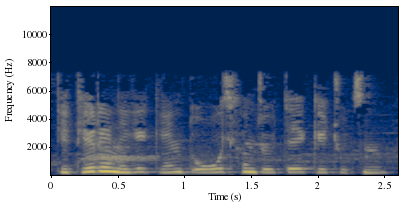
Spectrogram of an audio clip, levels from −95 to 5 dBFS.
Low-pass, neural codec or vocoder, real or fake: 7.2 kHz; none; real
